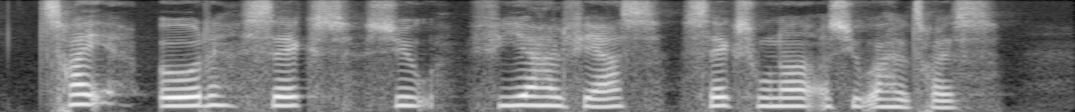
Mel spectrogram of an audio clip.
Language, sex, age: Danish, female, 28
